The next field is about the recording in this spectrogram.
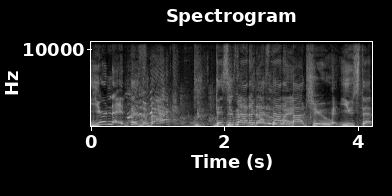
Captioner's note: laughter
